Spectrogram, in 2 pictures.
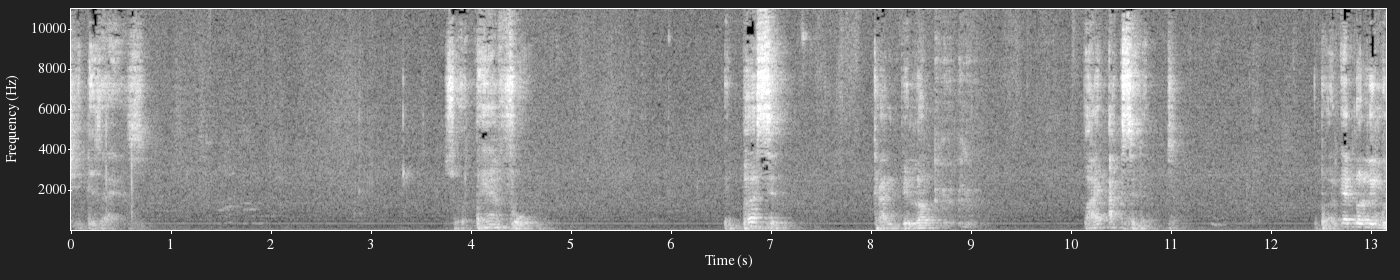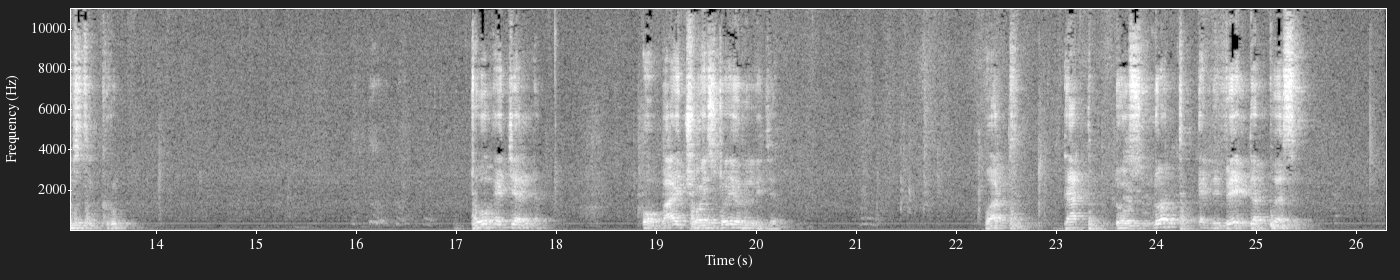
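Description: An elderly man speaks slowly in short bursts through a microphone and loudspeakers.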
